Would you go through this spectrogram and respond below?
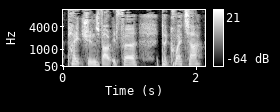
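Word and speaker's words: Paquetá: He's named after that area, and that area is pronounced Paqueta.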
